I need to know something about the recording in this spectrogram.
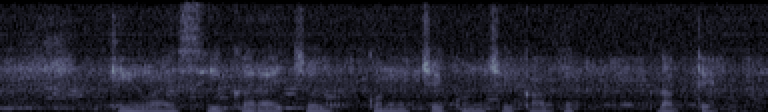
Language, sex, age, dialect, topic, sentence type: Marathi, male, 18-24, Varhadi, banking, question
